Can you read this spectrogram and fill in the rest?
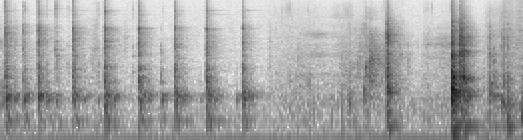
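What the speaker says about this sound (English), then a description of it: "I need to set my timer again." A film developing timer ticks in a quick, regular rhythm for a few seconds, then stops, followed by a couple of sharper clicks and a clatter.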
